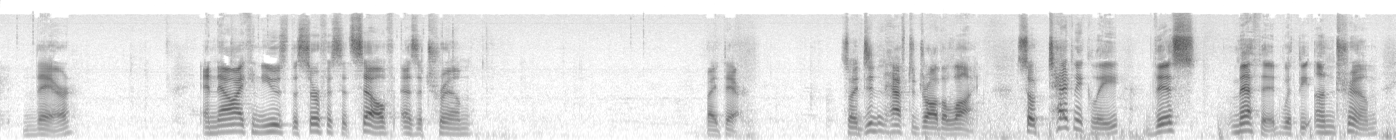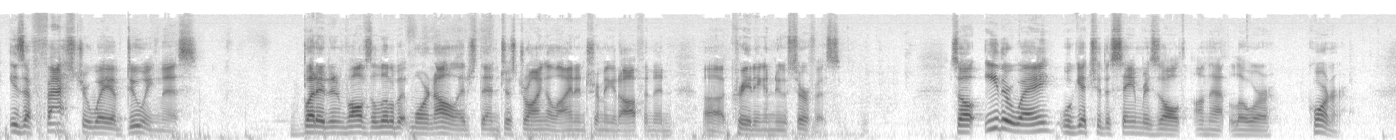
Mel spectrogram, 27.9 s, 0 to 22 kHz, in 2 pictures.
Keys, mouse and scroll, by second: 0.2 click, 2.6 click, 3.8-4.3 typing, 6.4 click, 22.7 scroll, 26.3 right click, 26.7-27.6 scroll, 27.6 scroll, 27.7 middle click.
